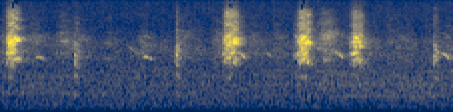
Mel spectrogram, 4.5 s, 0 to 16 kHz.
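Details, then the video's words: Quaker (monk) parakeets in a wild tree colony that lost half its members to hurricane Irma in 2017: harsh, rasping squawks in irregular bursts, a few loud, others fainter, with brief pauses between. "Yacht Club Colony Retrospective🌴 Clips and Sounds 🦜"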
